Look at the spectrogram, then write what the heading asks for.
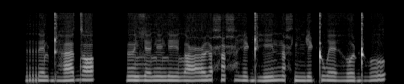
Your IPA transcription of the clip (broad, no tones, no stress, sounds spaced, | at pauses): r ɛ l ɖʱ a d ɒ | ə̃ ɮ ɛ l ẽ l e l ɒ ʕ ʉ ħ ə̃ ħ ɦ e ɖʱ ẽ n ə̃ ħ ɲ e ʈ w ɛ ɦ o ɖʱ o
